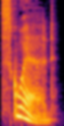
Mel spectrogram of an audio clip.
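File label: "squared", British English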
